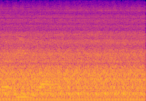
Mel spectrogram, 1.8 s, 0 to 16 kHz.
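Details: Massey Ferguson 5610 tractor idling after its 500-hour service fuel water-separator filter change; it started right up and never missed. Steady low diesel clatter at an even pace with no misses or knocks: a healthy idle.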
